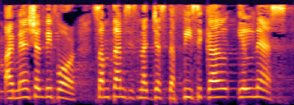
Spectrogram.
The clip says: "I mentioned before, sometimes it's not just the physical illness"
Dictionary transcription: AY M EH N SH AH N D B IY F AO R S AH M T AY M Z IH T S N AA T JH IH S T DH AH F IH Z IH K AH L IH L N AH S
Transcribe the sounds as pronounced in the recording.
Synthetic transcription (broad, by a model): AY M EH N SH AH N D B IY F AO R S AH M T AY M S IH T S N AA T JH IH S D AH F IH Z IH K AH L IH L N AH S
